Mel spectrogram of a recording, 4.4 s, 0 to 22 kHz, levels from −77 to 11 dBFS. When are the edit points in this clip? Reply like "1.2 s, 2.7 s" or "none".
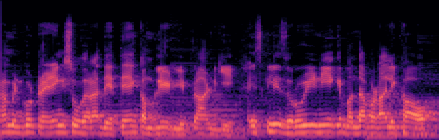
2.4 s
